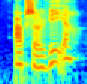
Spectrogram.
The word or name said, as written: absolver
